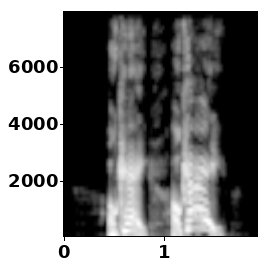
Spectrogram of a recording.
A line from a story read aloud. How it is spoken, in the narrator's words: Daphne cried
